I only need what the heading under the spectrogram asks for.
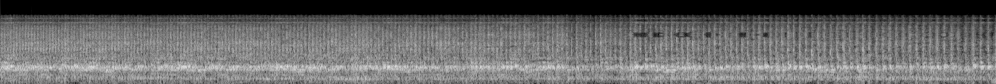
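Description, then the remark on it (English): A spinning prize wheel rattles with a rapid, steady stream of loud clicks, running without a break through the whole stretch with no voices over it. “All right, you got the you got the wheel sound yep.”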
